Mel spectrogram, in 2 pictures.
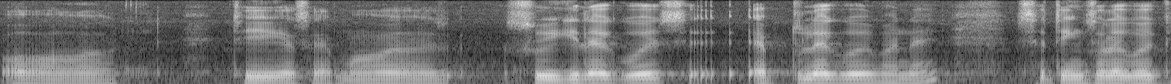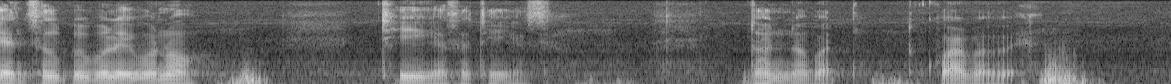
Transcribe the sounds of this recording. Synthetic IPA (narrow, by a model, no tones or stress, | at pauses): ɔ | tʰikasɛmɔj | suiɡilɛɡojɛ̰p̚tulɛɡojmanɛsetiŋsɔlɛɡojkɛnsɛlkoɹibɔlaɡibɔnɔ | tʰikasɛtʰikasɛ̥ | dʱɔjnɔba̰dkʊa̰ɹba̰bɛ̰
